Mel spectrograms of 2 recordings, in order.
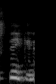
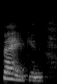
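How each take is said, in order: First: It is said in a standard pronunciation. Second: It is said in a Southern country pronunciation.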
